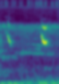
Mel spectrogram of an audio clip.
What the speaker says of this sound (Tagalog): kita nyo guys, oh, uhaw na uhaw yung bagi na manok.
